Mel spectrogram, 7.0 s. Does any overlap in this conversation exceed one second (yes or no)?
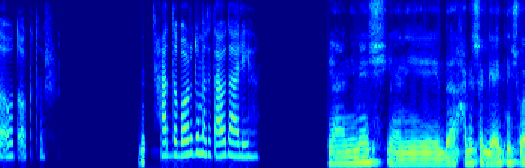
no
